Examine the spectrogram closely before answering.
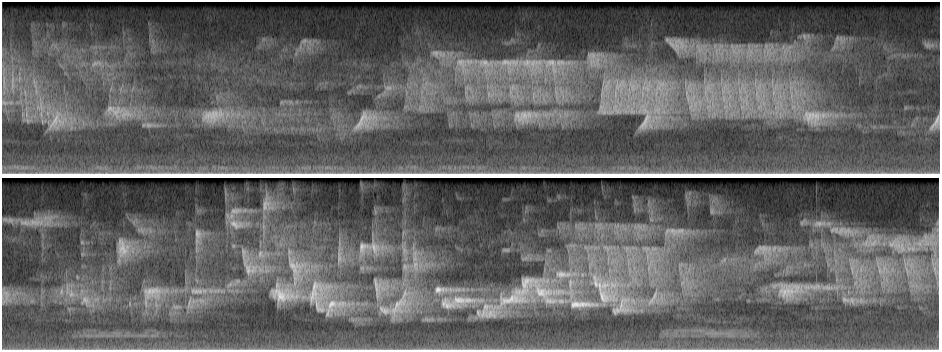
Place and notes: Eurasian Blackcap solo. Common Chiffchaff announcing bad weather (the repetitive toui ? toui ? toui ?)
